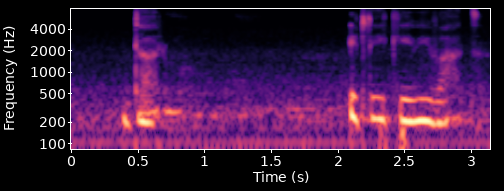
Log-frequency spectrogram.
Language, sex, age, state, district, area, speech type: Gujarati, female, 18-30, Gujarat, Junagadh, urban, spontaneous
